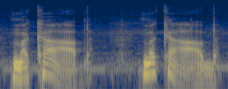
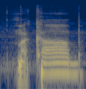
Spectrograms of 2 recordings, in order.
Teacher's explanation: They do forget about the RE completely at the end in American English. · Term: American pronunciation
